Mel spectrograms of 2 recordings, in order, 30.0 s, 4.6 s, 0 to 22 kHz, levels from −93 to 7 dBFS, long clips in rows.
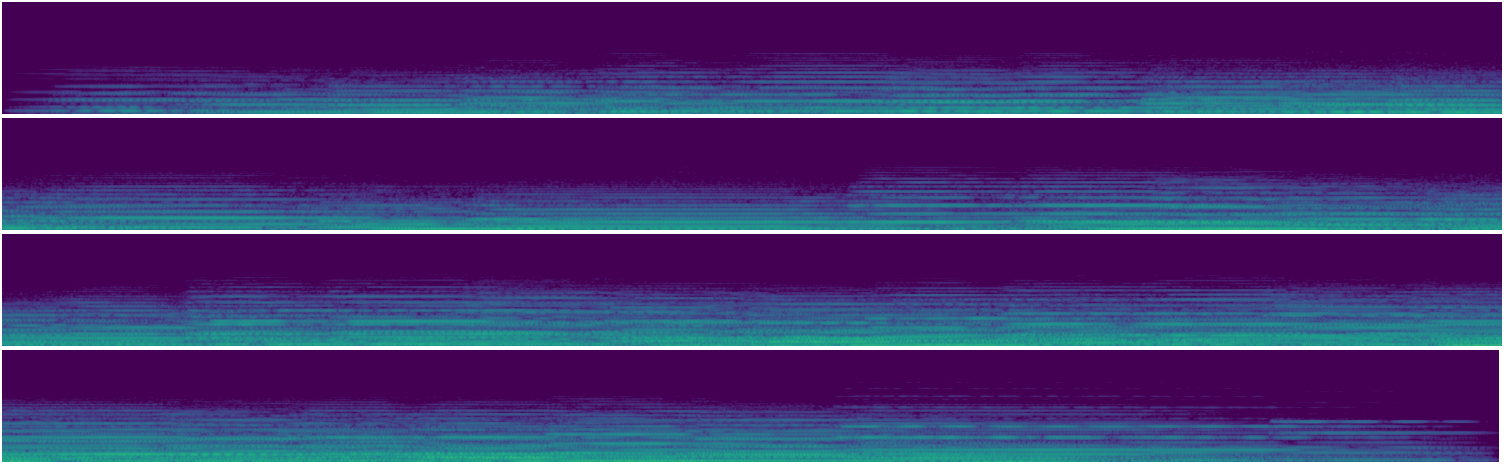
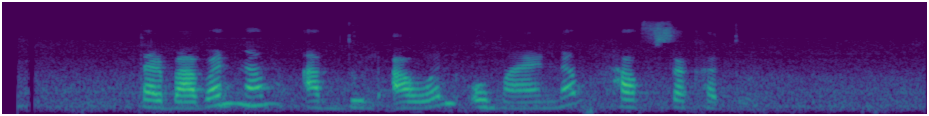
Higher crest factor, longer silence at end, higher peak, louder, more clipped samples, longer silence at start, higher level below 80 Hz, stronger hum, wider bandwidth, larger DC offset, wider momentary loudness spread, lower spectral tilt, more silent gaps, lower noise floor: second, 14 dB vs 20 dB; second, 0.25 s vs 0.9 s; second, -22 dBFS vs -14 dBFS; second, -38 LUFS vs -33 LUFS; neither; second, 0.25 s vs 0.7 s; first, -40 dBFS vs -86 dBFS; neither; second, 3.5 kHz vs 10 kHz; neither; about the same, 11 LU vs 11 LU; first, -11.5 dB/octave vs -2.5 dB/octave; neither; about the same, -60 dBFS vs -59 dBFS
